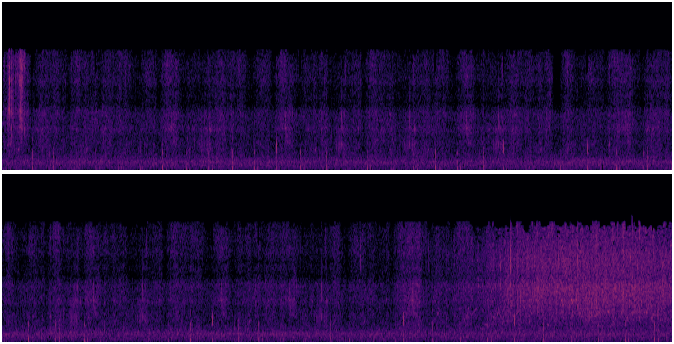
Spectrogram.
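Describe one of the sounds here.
Quick footsteps run over stone at a steady pace.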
